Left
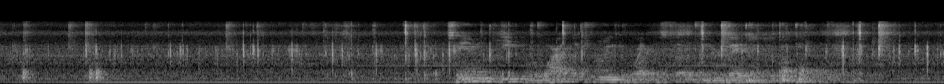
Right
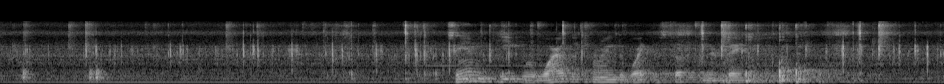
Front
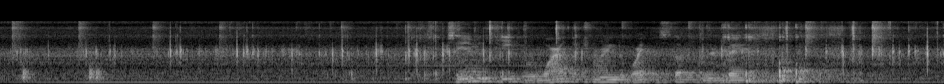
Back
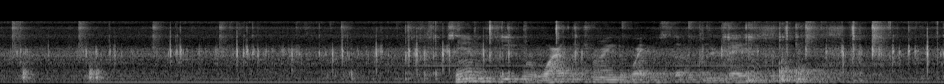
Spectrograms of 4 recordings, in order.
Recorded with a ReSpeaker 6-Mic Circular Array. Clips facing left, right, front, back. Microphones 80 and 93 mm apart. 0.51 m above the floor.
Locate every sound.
4.5 s a man speaking: 135° right, 1.7 m; by 8.2 s 40° right, 2 m
7.2 s writing: 65° right, 4 m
